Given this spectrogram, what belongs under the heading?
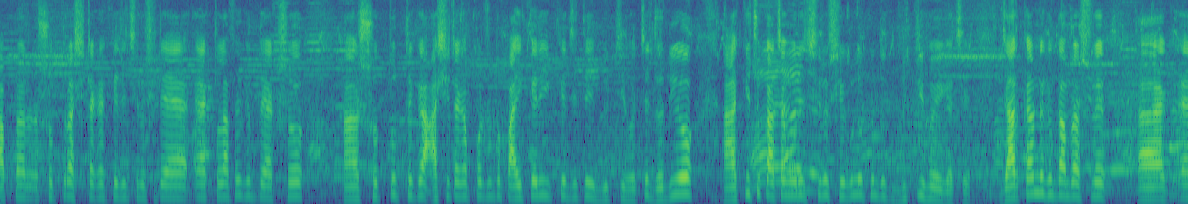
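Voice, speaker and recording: A man with a high voice reports live from a bustling outdoor market. He talks quickly and pads his lines with hesitations, and a loud crowd chatters all around him. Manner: fast, filler-heavy live reporting. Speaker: field reporter. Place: busy outdoor wholesale market. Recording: noisy crowd around the field mic.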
